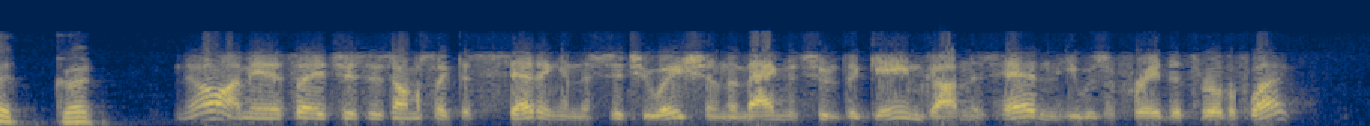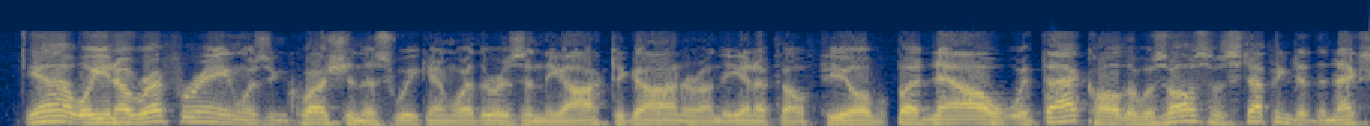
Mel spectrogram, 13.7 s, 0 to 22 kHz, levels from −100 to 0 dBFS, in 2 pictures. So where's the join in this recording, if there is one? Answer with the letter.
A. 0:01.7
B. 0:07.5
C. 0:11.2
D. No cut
C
